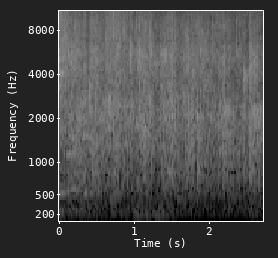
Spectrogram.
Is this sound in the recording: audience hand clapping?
yes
